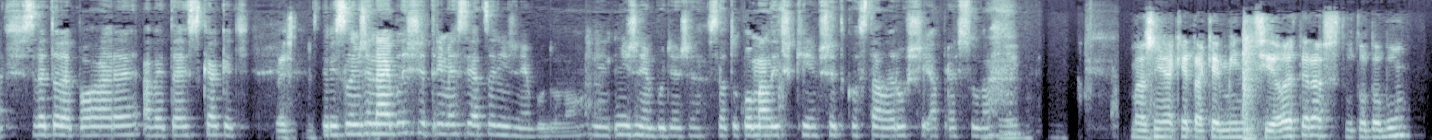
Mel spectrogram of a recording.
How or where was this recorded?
video call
